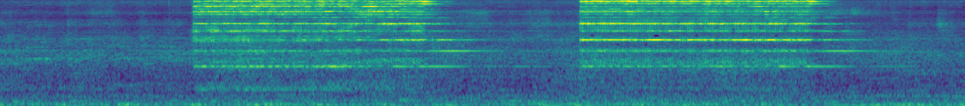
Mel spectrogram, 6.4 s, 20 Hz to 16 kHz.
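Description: Slot machine's handpay jackpot bell ringing in two long rings about a second apart: the machine has locked up on a $1,370.26 jackpot that must be paid by an attendant. A steady low hum of casino floor noise runs underneath.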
